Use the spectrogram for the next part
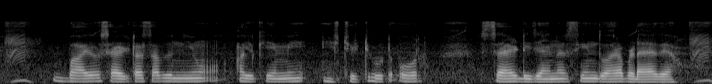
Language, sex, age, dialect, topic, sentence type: Hindi, male, 18-24, Hindustani Malvi Khadi Boli, agriculture, statement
